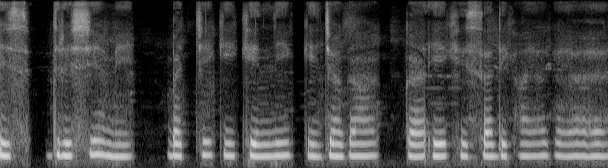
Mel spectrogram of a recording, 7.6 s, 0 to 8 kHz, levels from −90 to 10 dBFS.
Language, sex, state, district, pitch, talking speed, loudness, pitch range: Hindi, female, Jharkhand, Deoghar, 220 Hz, 110 wpm, -17 LUFS, 215-225 Hz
